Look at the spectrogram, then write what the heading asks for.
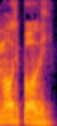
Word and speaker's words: multiply: Out your calculator and multiply. What? Multiply. Ply. Multiply. Multiply. Rhymes with sky and I.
